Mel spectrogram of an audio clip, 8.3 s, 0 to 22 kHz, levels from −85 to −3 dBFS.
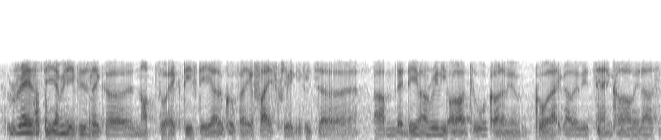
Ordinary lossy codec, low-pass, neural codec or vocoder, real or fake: none; 3.6 kHz; codec, 16 kHz, 16 kbps, FunCodec, trained on Chinese and English, 50 frames a second; fake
